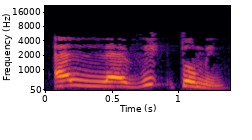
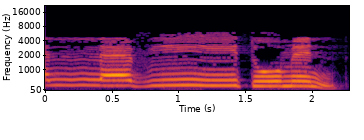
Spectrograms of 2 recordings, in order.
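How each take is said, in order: First: "الذي اؤتمن" with ذي cut short by a glottal stop; hamza sounded. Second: "الذي تؤمن" with a long drawn ee, no glottal stop; slow, higher recitation, gliding "الذي تؤمن" through a held ee; hamza turned to yaa. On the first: Teacher showing the kasra before the hamza, "الذي اؤتمن" caught on a stop. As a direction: join "الذي اؤتمن" on a clear still hamza. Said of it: "مش الذال مكسوره كده". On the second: Teacher showing Warsh's substitution, "الذي تؤمن" held long on ذي. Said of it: "فعشان كده هتبدل ياء". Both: Shown as a demonstration.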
